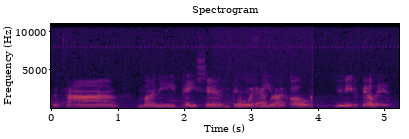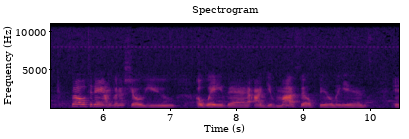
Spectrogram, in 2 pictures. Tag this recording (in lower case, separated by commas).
speech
